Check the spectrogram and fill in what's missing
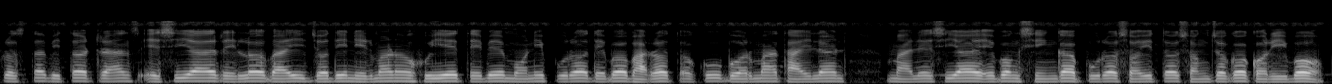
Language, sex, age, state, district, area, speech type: Odia, male, 18-30, Odisha, Malkangiri, urban, read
